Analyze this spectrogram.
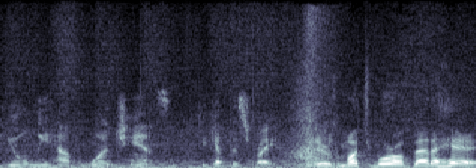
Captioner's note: sound Effects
